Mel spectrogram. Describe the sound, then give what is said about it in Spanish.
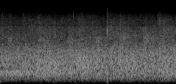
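Steady audience applause for a group of young people, a dense, even wash of many hands clapping at a constant loudness with no individual claps standing out and no voices heard. “Démosle un aplauso a ellos, por favor.”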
